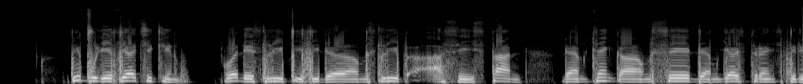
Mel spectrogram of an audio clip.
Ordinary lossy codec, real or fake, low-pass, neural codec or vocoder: none; real; 14.4 kHz; none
